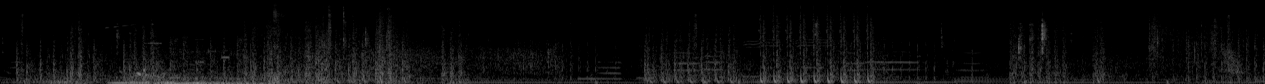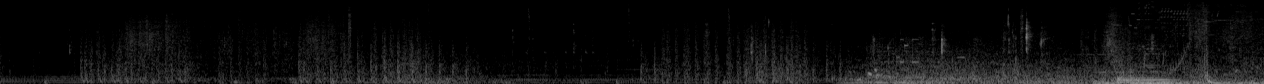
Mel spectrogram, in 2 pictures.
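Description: Fortnite gunfire from players shooting, repeated bursts of shots that come and go over a long stretch amid game noise and a quiet voice.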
